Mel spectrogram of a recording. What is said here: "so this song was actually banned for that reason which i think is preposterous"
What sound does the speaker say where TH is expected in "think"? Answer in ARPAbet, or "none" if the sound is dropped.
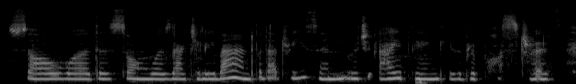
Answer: TH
